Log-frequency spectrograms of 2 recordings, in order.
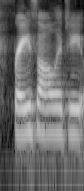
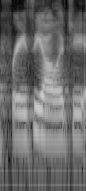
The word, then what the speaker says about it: phraseology: talking about phraseology and it can really be pronounced phraseology or phraseology I've heard a lot of it pronounced as phraseology so that's what I'm gonna use in this video um so phraseology that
